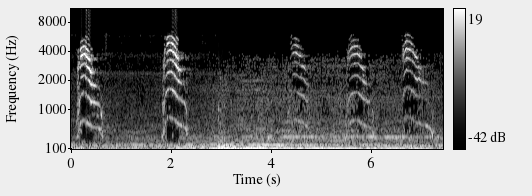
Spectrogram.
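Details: Young kitten calling for its mother with five piercing meows, each dropping in pitch. The first two are louder and the last three come in quicker succession, over a low background hum.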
